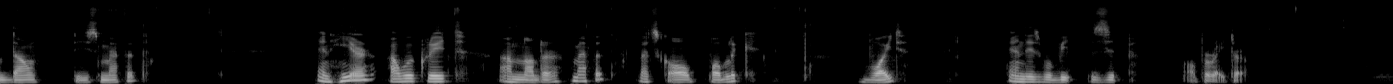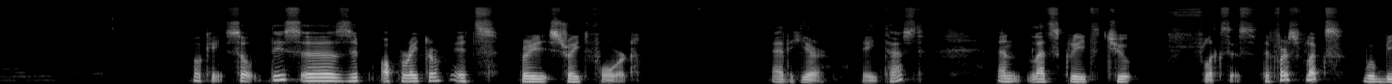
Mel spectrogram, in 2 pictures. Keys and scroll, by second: 1.0 alt+shift+Up, 21.4 Tab, 23.3 Tab, 25.1 Return.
